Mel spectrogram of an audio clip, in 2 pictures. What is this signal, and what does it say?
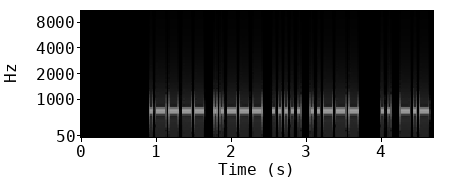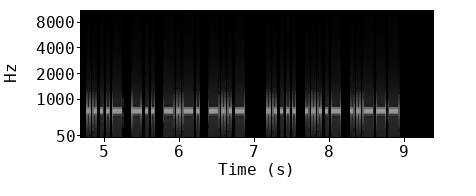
Morse code, heard as a keyed tone, about 27 wpm, 700 Hz. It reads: 1252 IK4DCX 542
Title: Worked All Europe DX Contest - QTC Exchange - 28wpm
